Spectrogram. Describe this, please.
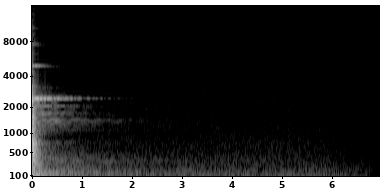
upright choiseul piano multisample recorded using zoom H4n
